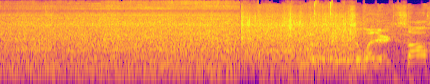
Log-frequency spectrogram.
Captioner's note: machines whirring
